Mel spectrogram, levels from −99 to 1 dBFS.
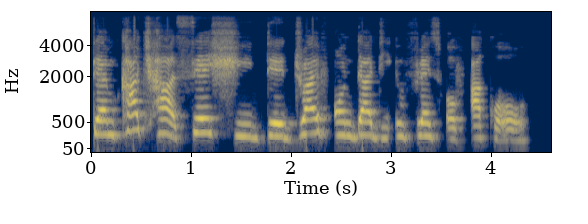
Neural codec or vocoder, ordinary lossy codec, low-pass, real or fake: none; none; 7.2 kHz; real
